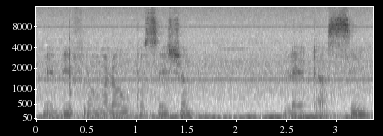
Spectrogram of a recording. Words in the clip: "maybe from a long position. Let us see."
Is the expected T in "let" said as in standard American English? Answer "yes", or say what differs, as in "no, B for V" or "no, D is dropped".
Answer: yes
